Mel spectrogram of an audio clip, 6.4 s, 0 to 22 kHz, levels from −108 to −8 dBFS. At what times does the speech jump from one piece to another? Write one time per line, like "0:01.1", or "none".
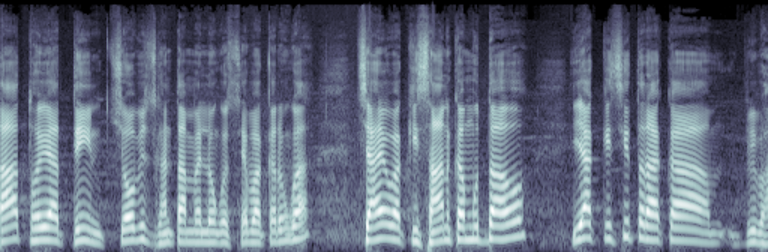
none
